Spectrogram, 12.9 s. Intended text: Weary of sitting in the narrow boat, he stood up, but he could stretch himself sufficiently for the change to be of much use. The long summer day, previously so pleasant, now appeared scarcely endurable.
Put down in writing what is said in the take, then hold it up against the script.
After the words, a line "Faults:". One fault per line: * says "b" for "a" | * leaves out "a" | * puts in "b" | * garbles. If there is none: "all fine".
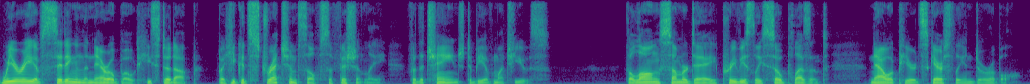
Weary of sitting in the narrow boat, he stood up, but he could stretch himself sufficiently for the change to be of much use. The long summer day, previously so pleasant, now appeared scarcely endurable.
Faults:
all fine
